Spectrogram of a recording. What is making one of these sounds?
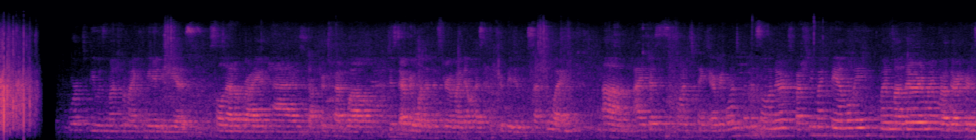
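A young woman speaks into a microphone in a large hall.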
